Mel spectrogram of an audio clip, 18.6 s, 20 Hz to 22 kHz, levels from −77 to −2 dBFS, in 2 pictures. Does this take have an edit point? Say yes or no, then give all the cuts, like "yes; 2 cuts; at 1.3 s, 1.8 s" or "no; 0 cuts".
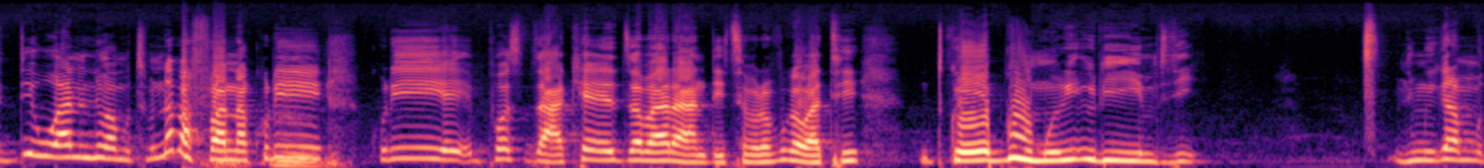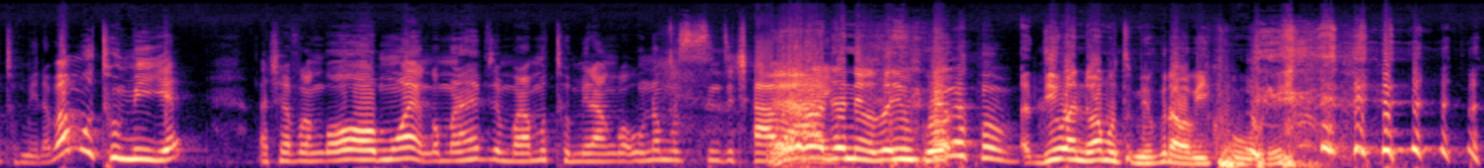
no; 0 cuts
